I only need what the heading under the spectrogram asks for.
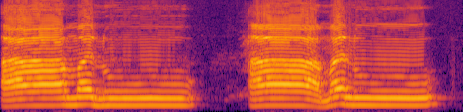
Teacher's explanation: واو ساکن سے پہلے پیش ہے، یہ واو مدہ ہے، تو اس کو بھی ہم کھینچیں گے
